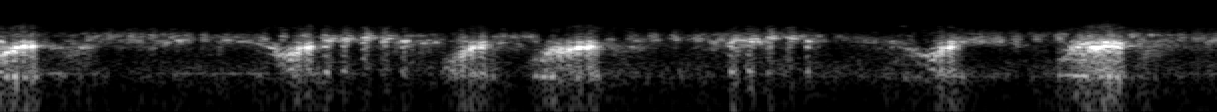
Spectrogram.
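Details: Frogs calling at night, a continuous rattling, pulsed chorus broken by louder raspy croaks roughly every second or so.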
